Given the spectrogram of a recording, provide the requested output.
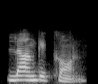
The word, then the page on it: longicorn: Indian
